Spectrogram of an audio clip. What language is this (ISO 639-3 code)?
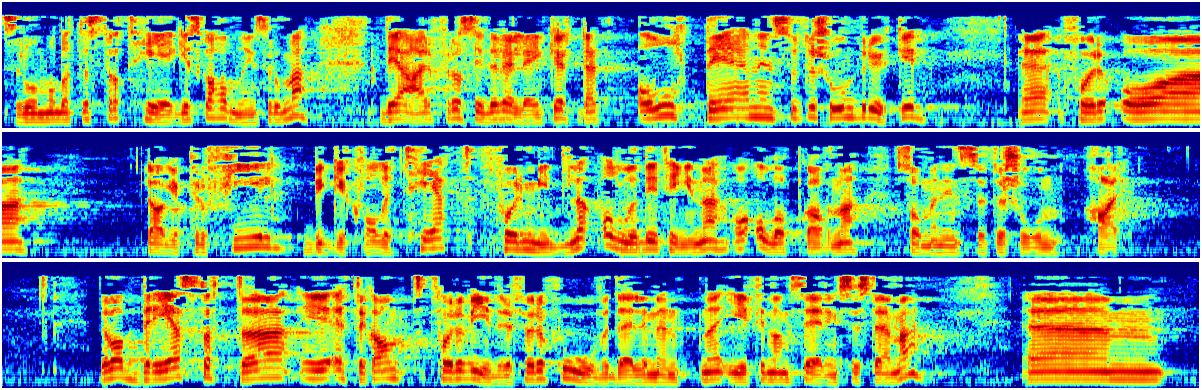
nob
